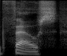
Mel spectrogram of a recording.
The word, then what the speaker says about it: Pfaus: It's written by this brilliant guy named Jim Faus. Last name is spelled Pfaus.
